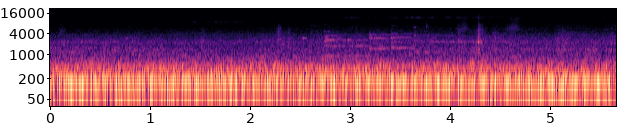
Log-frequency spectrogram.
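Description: MAN Lion's Classic city bus running, heard from inside the cabin: its MAN E2876 CNG engine and ZF Ecomat 6HP504C automatic driveline give a steady low drone. A few faint high tones come and go around the middle.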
